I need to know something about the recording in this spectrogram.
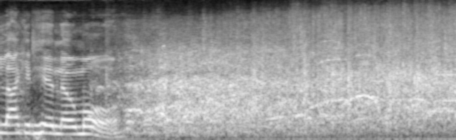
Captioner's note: audience laughs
